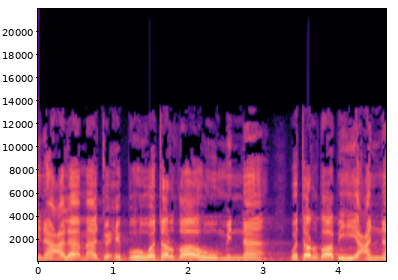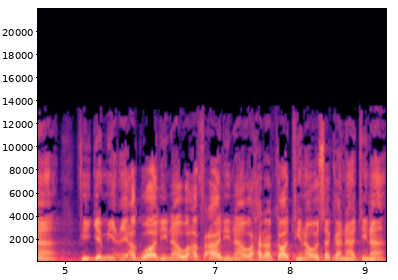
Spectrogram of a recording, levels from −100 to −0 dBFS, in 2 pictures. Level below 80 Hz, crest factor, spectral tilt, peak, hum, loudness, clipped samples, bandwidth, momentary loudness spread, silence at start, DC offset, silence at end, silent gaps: -70 dBFS; 18 dB; -3 dB/octave; 0 dBFS; none; -17 LUFS; under 0.1%; 13.5 kHz; 6 LU; 0 s; under 0.1%; 0 s; none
